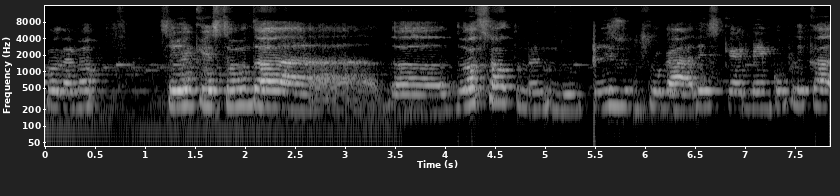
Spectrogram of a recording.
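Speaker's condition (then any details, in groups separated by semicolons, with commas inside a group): Quadriplegic cerebral palsy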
